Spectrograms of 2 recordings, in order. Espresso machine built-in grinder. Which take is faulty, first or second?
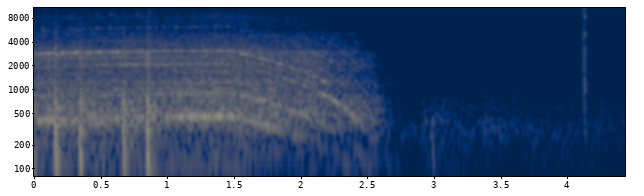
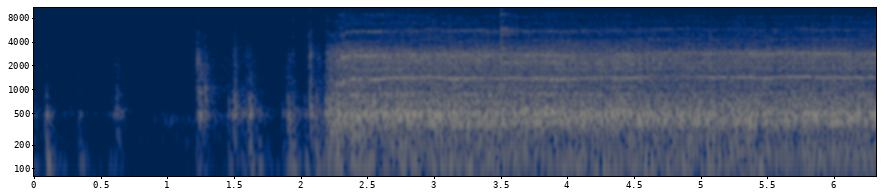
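first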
